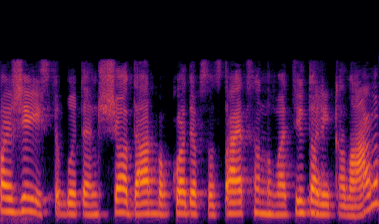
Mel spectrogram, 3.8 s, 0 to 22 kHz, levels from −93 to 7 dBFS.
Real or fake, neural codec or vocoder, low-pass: fake; codec, 16 kHz in and 24 kHz out, 1.1 kbps, FireRedTTS-2 codec; 7.2 kHz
